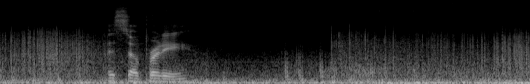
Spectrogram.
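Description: Ships firing weapons in a large battle in the video game EVE Online, heard as rumbling distant blasts and crackling bursts under wind-like noise, with a person speaking briefly over it.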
